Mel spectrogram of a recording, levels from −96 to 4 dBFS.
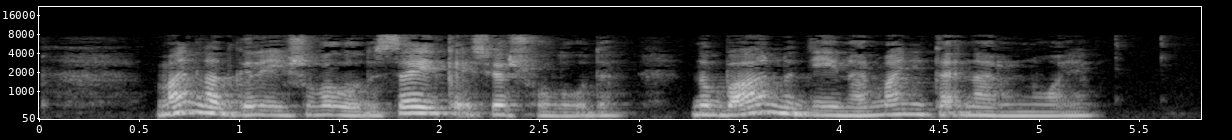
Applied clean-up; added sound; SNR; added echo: none; none; none; none.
